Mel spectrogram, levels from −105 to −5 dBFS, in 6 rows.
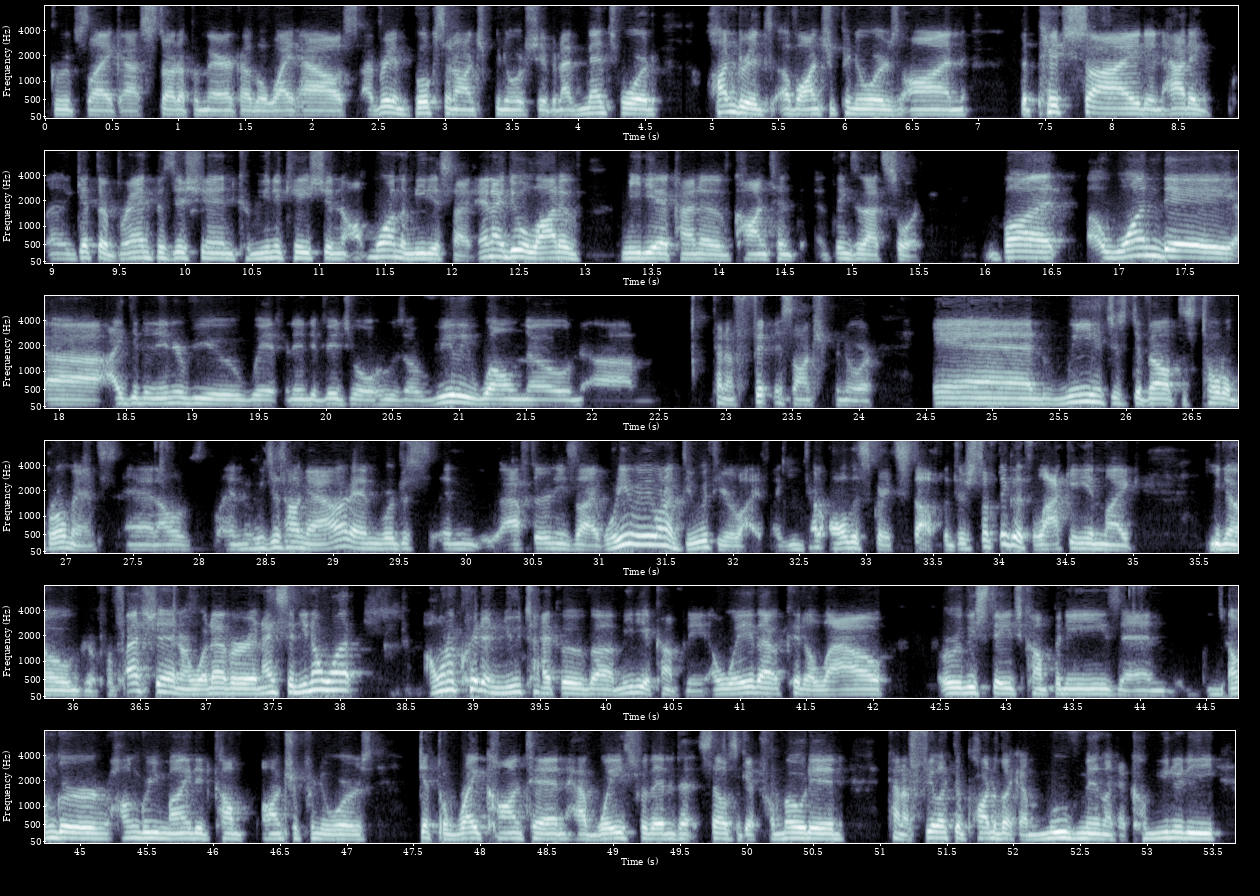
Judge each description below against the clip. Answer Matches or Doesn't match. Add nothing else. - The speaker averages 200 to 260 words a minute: Matches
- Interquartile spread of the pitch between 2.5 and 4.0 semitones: Matches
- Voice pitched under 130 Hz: Doesn't match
